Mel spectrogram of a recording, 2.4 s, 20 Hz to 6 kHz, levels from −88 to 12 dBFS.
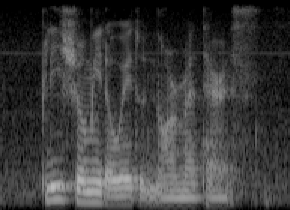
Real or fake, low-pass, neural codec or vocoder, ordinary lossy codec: real; 5.4 kHz; none; none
